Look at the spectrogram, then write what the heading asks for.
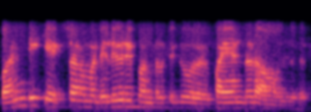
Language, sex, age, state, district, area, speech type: Tamil, male, 45-60, Tamil Nadu, Cuddalore, rural, conversation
